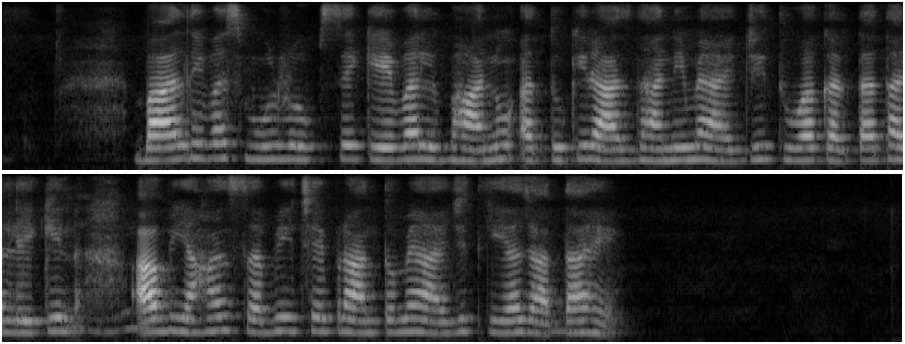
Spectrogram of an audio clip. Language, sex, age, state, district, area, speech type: Hindi, female, 18-30, Madhya Pradesh, Chhindwara, urban, read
